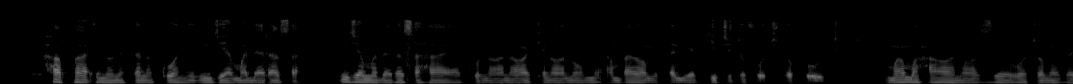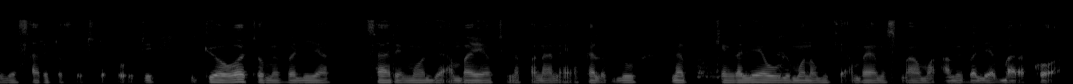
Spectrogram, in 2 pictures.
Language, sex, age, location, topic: Swahili, male, 25-35, Wajir, health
